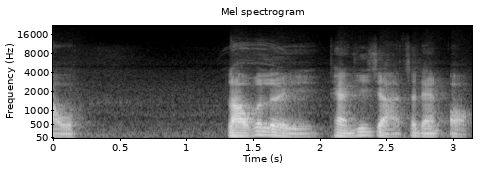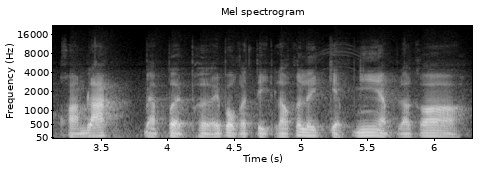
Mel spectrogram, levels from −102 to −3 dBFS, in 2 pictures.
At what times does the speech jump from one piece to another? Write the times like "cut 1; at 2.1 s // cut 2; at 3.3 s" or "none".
cut 1; at 3.7 s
